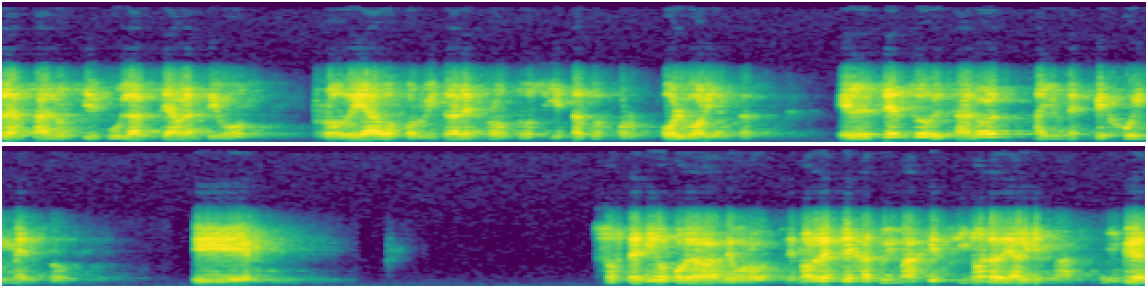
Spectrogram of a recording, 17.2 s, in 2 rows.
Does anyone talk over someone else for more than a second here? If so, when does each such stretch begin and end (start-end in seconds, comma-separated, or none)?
none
